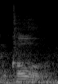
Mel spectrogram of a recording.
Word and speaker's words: Mecole: It's actually pronounced McCole.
